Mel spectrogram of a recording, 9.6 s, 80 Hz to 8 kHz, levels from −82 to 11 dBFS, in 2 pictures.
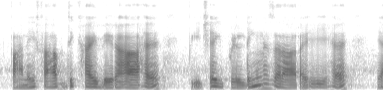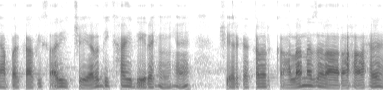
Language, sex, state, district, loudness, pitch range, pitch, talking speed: Hindi, male, Maharashtra, Chandrapur, -29 LUFS, 90-105 Hz, 95 Hz, 190 wpm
